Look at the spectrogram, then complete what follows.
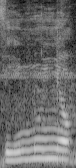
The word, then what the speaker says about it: Vinyo: actually pronounced Vinunyo.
